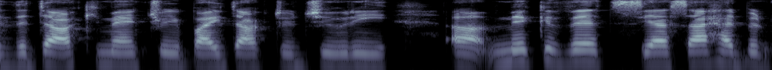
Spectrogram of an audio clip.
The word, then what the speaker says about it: Mikovits: Judy Mikovits. Yes, I had been pronouncing her name wrong.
